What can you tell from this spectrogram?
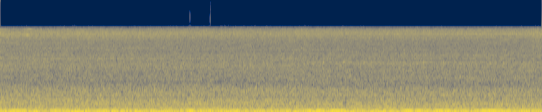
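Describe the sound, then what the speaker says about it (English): Trucks, among them a FedEx delivery truck, roll past on a snowy street in Ely, a steady broadband engine and tire rumble that stays loud and close throughout. "Even the trash trucks. And whoa! FedEx truck."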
